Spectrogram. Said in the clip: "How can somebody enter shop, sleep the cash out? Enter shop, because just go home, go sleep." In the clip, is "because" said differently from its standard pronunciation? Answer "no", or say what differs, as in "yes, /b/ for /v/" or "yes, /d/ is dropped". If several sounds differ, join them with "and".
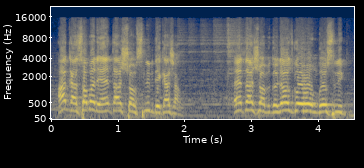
yes, /z/ is dropped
